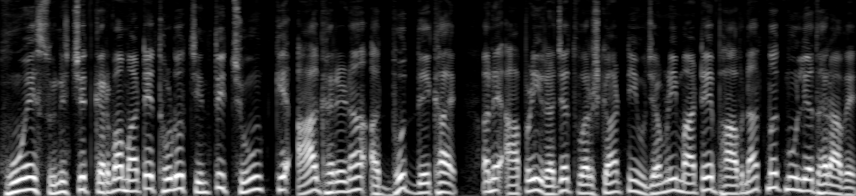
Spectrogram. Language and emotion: Gujarati, fearful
